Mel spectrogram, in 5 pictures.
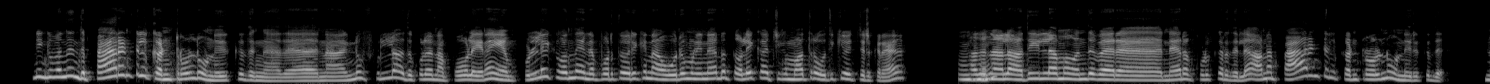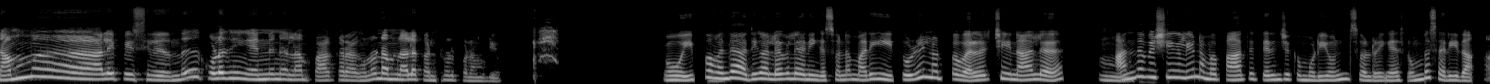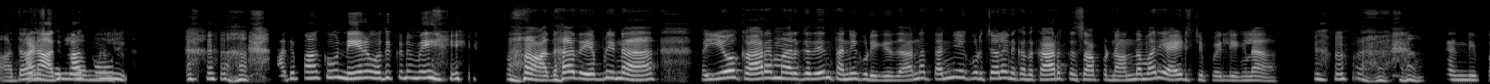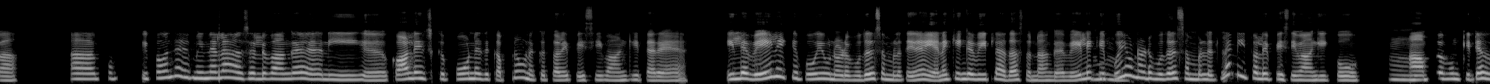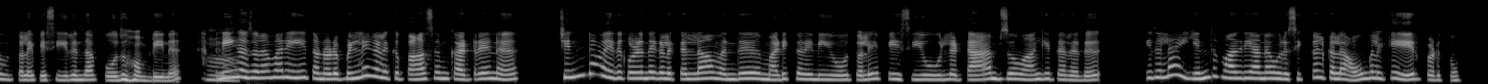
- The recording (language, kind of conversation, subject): Tamil, podcast, குழந்தைகளின் திரை நேரத்தை எப்படிக் கட்டுப்படுத்தலாம்?
- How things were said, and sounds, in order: other background noise; in English: "பேரன்டல் கண்ட்ரோல்னு"; in English: "பேரன்டல் கண்ட்ரோல்னு"; drawn out: "நம்ம"; cough; unintelligible speech; chuckle; laugh; laughing while speaking: "அது பாக்கவும் நேரம் ஒதுக்கணுமே!"; laughing while speaking: "அதாது எப்டின்னா"; inhale; laugh; other noise; laughing while speaking: "உன்கிட்ட தொலைபேசி இருந்தா போதும். அப்டின்னு"; inhale; tapping; in English: "டேப்"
